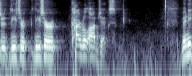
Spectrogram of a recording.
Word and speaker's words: chiral: are said to be chyal uh it's a CH but it's pronounced like a hard c chyro chyro means handedness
